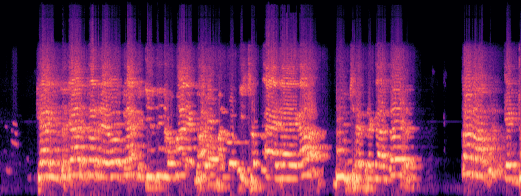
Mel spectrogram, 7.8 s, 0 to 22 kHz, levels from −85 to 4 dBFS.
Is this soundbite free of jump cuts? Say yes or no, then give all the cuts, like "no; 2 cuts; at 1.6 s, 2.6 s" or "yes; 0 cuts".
yes; 0 cuts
